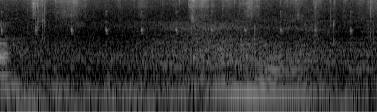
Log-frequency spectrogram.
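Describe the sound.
A car being driven gives a low, steady rumble of engine and road noise, faint and continuous, swelling slightly for a moment midway.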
